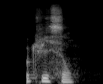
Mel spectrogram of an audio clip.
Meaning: cofiring
- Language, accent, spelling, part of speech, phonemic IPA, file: French, France, cocuisson, noun, /kɔ.kɥi.sɔ̃/, LL-Q150 (fra)-cocuisson.wav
